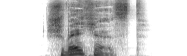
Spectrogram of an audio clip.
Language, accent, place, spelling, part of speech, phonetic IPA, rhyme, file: German, Germany, Berlin, schwächest, verb, [ˈʃvɛçəst], -ɛçəst, De-schwächest.ogg
- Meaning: second-person singular subjunctive I of schwächen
